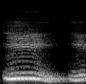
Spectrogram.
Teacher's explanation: ई में भी ओठ फैल रहा है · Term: अवृत्तमुखी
